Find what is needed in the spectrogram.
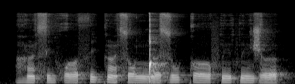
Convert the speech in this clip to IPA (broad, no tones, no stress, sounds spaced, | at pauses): ɦ ɐ̃ s i f ɤ θ i k ɐ̃ s o ŋ͡ǃ ə z u k ɤ f ĩ f ĩ ʒ ə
